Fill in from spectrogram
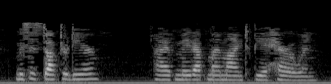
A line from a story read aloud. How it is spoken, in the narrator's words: solemnly declared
